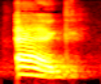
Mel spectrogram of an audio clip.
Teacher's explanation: a gente tem o som de é é que é uma vogal curta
